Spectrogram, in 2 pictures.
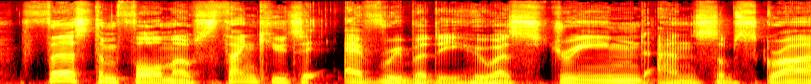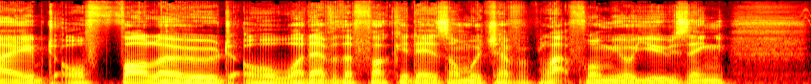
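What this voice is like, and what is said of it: Very deep voice. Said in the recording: “sexy voice ... how deep my voice is ... it was this deep”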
